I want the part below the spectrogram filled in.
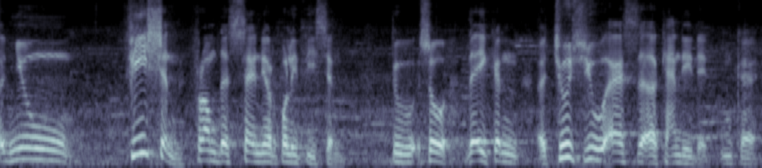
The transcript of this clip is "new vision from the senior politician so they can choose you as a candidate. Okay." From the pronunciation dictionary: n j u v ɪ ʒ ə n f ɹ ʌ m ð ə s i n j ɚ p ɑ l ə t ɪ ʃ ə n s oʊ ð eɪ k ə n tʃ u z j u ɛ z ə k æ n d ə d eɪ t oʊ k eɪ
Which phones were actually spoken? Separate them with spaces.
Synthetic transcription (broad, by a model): n j u f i ʃ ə n f ɹ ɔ m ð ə s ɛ n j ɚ p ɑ l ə t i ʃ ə n s oʊ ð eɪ k ə n tʃ u s j u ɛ s ə k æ n d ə d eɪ t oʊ k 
